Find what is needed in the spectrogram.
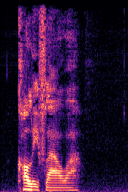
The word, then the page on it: cauliflower: Australian English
